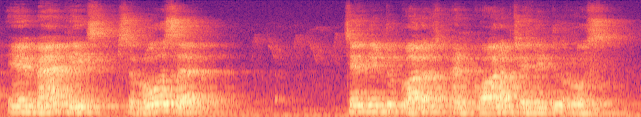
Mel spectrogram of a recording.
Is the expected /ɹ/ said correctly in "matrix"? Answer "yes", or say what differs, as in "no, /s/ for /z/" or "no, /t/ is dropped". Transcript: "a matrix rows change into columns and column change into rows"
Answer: no, /ɹ/ is dropped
